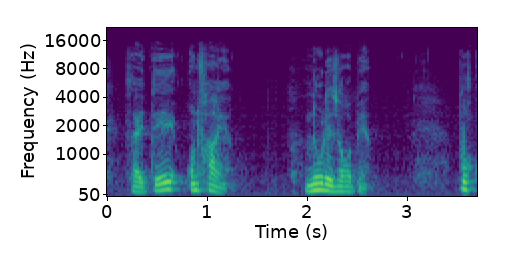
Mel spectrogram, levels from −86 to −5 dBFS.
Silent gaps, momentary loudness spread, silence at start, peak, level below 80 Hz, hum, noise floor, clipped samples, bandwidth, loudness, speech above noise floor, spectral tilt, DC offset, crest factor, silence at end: none; 16 LU; 0.2 s; -14 dBFS; -66 dBFS; none; -62 dBFS; under 0.1%; 15.5 kHz; -29 LUFS; 35 dB; -7 dB/octave; under 0.1%; 16 dB; 0 s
